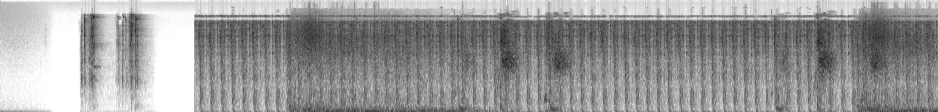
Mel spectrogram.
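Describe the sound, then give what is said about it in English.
Machine gun fire: loud, sustained rapid bursts pound on almost without pause for several seconds, preceded by two short sharp clicks. “I was going to say I've got a machine gun”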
